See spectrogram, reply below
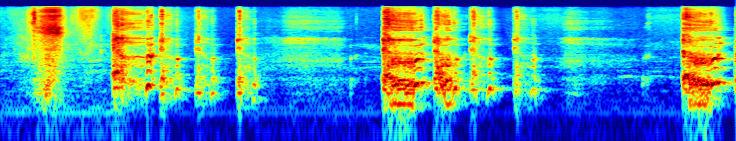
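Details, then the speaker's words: Woman, sick, coughing while cleaning kitchen, ticklish cough with stuck phlegm, coughed up blood, feels dizzy: repeated harsh effortful coughs, about ten in three bouts with brief pauses; coughing fit trying to clear phlegm. "this is just like an annoying ticklish annoying cough at least at night it's more productive today it's just sitting and it won't move"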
